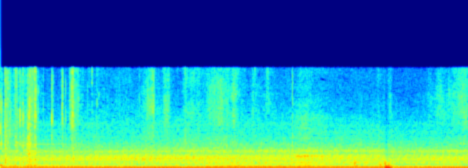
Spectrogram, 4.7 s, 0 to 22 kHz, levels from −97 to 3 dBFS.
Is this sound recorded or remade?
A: recorded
